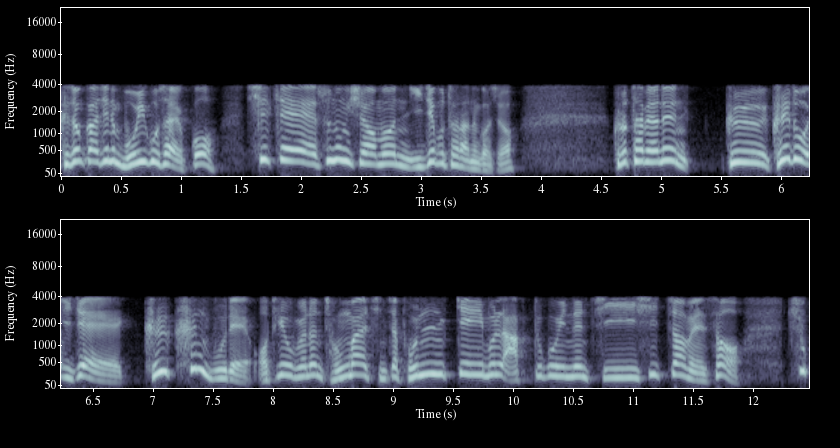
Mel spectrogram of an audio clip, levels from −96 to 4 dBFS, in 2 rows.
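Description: Nothing stood out on listening to this telephone-band speech, which carries nothing above about 3.8 kHz, as expected of a G.711 telephone line.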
